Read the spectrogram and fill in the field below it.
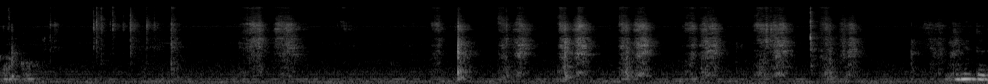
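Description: A knife chops on a cutting board with repeated thuds.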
